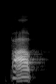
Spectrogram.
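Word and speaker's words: 밥: Pap. One syllable. It has all kinds of warmth to it. Pap.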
